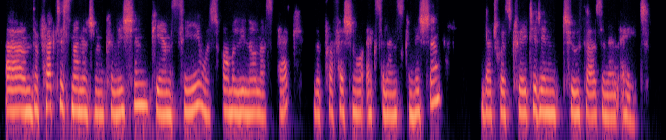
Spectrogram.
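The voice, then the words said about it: Recovering, slightly impaired voice. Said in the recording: “sorry for my voice. I've just recovered it this morning.”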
